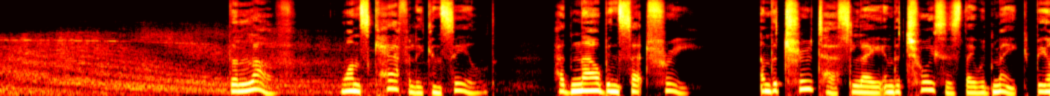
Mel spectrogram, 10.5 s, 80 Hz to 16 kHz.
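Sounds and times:
airplane engines humming: 0:00.0 - 0:05.5
speech: 0:02.3 - 0:05.0, 0:05.6 - 0:07.0, 0:07.6 - 0:10.4.

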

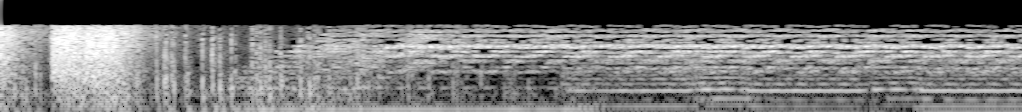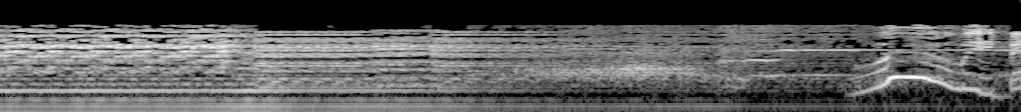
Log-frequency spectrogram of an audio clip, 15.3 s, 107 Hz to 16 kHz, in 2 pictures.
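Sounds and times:
signal gunshot fired to call everyone in: 0:00.0 - 0:02.0
steady tonal background: 0:01.8 - 0:15.3.

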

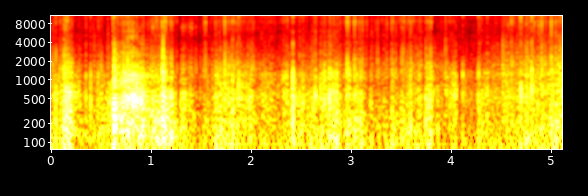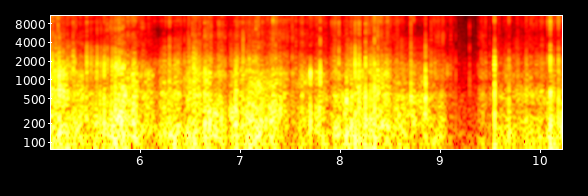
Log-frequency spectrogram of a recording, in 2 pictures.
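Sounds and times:
long nails scratching a microphone: 0:00.0 - 0:10.2.

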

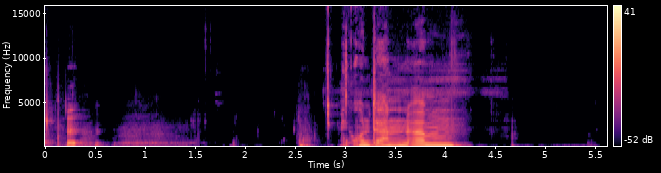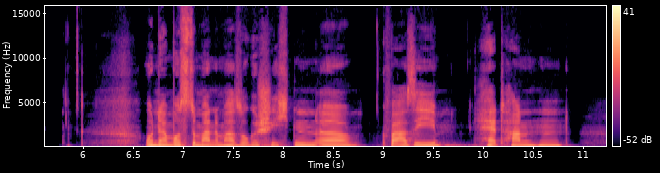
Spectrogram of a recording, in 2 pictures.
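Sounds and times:
person sipping wine: 0:00.0 - 0:03.0
speech: 0:00.2 - 0:00.5, 0:03.1 - 0:04.2, 0:06.3 - 0:10.9.

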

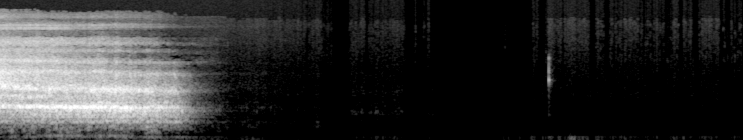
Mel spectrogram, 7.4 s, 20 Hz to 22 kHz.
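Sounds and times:
person exhaling softly in a relaxation breathing exercise: 0:00.0 - 0:02.0.

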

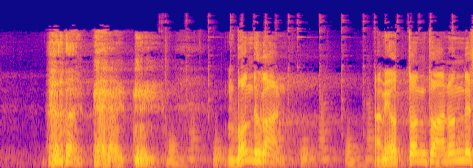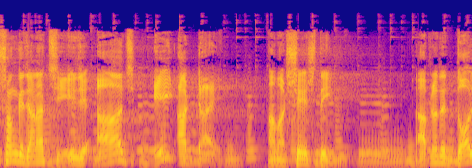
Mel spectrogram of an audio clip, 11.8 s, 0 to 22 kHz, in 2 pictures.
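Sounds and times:
loud throat clearing: 0:00.6 - 0:02.3
speech: 0:00.7 - 0:10.5, 0:11.1 - 0:11.8.

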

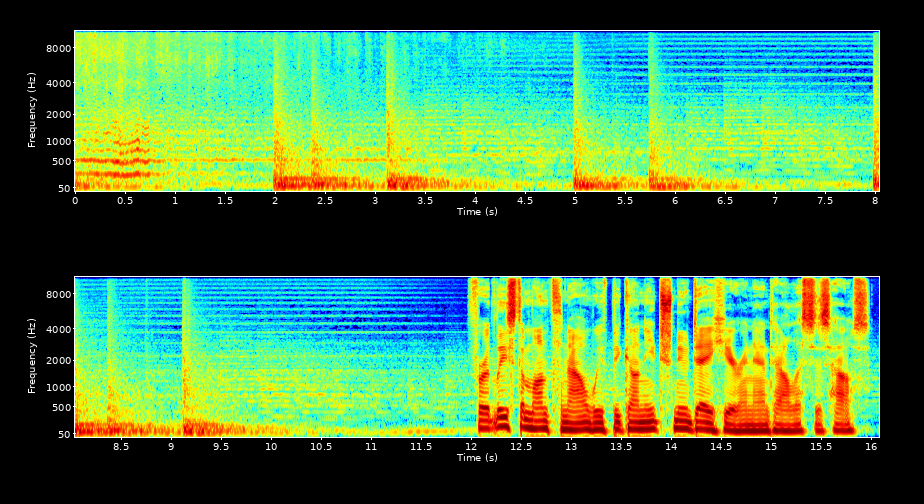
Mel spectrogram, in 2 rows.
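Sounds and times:
swarm of bees buzzing: 0:00.0 - 0:05.6
speech: 0:12.0 - 0:16.0.

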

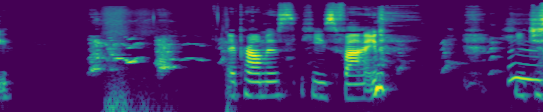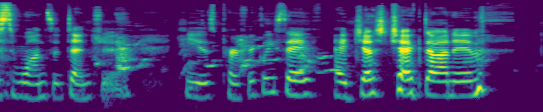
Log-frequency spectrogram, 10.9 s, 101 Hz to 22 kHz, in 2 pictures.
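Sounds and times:
speech: 0:00.0 - 0:00.2, 0:02.3 - 0:04.0, 0:04.7 - 0:10.4
puppy barking with high-pitched yelping barks: 0:00.9 - 0:02.4, 0:06.4 - 0:08.9.

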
